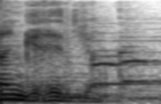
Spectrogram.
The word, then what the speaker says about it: ingrédients: Un, IN c'est un, c'est pas in, c'est un comme 1, 2, 3. Ingrédient. On ne prononce pas le T, on ne prononce pas le S, on prononce en. Ingrédients.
